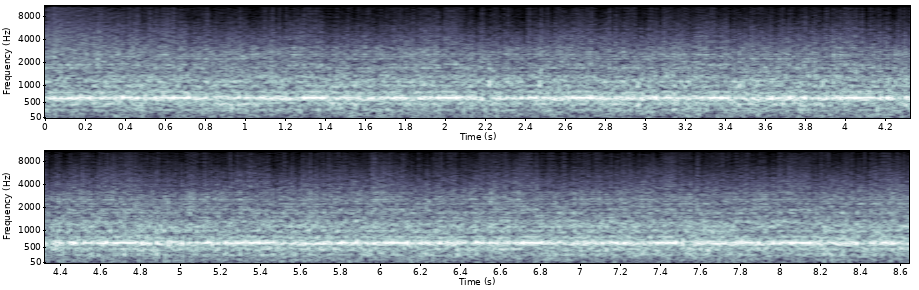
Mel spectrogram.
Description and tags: Digi Choir
digital, fx, harsh, pad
